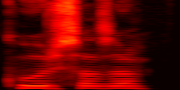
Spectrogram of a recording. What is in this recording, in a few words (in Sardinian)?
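"cursos", female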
